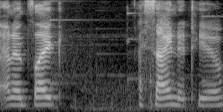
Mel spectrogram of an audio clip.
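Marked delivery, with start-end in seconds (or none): none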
